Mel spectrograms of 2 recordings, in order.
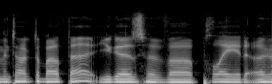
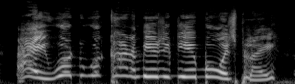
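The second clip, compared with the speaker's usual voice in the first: put-on old lady voice, much higher pitch. Pretending to be an old lady approaching the boys on the street, old lady voice. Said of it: "you gotta get into your accent".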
